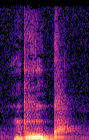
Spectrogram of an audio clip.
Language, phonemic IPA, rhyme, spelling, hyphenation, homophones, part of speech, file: Dutch, /bruk/, -uk, broek, broek, Broek, noun, Nl-broek.ogg
- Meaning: 1. a pair of trousers, pair of pants 2. a pair of underpants or pants (underwear), bottom part of underwear or swimwear (especially for women) 3. a marsh, wetland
